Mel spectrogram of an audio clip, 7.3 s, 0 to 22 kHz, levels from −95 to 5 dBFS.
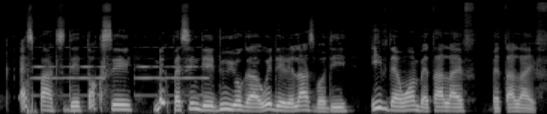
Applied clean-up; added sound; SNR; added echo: none; Organ; 18 dB; none.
